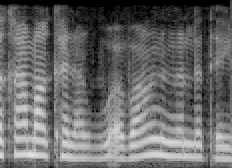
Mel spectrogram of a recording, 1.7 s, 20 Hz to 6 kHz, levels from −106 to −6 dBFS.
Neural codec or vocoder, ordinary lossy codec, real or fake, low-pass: codec, 16 kHz, 4 kbps, FunCodec, trained on LibriTTS, 50 frames a second; none; fake; 5.4 kHz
